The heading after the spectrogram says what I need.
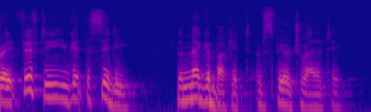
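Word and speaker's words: siddhi: you're not familiar with it's not City as in we built this city we built this city on rock n roll its city from the Sanskrit for divine gift and it's basically the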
